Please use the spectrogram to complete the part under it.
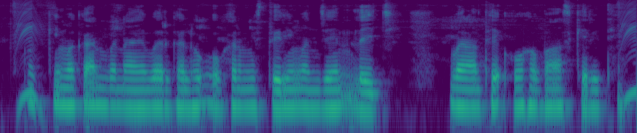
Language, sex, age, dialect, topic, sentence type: Chhattisgarhi, male, 18-24, Western/Budati/Khatahi, agriculture, statement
